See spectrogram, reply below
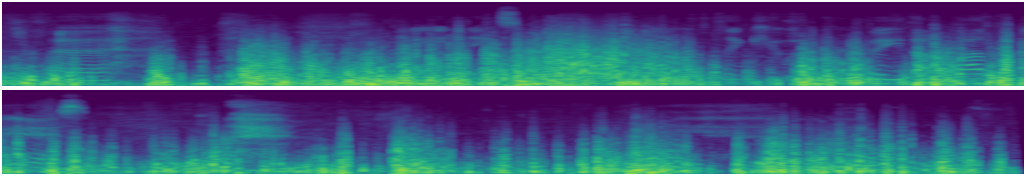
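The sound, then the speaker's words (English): Strong coastal wind on a cold winter's day buffets the microphone in loud, continuous rushing gusts throughout, drowning out the sea, with a voice talking underneath the roar. “You won't be able to hear the sea because of the wind, because it's so strong, but the waves are good.”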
